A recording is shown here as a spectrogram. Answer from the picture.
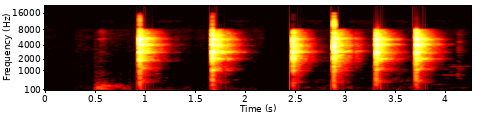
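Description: Drumsticks clicked together as a count-in: two slower clicks, then four quicker, evenly spaced ones.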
